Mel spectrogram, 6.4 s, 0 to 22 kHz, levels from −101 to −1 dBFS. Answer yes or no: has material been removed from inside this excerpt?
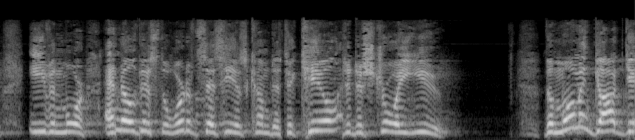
yes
